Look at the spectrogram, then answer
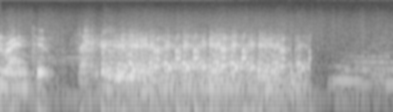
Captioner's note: laughter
